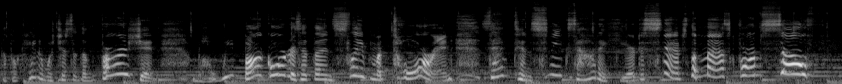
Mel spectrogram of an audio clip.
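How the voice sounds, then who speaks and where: A bright, high-pitched villain henchman voiced by an actor in a cartoon fan dub. He is hot-tempered and sarcastic, hurling scornful lines with forceful edge over faint music. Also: huge pitch swings, moderate pace, full character voice. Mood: scheming, excited.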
